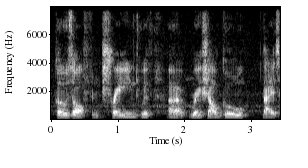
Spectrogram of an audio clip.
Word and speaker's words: Ra's al Ghul: I really like how Batman goes off and trains with Ra's al Ghul. That is how you pronounce it, by the way. It's not Ra's al Ghul.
